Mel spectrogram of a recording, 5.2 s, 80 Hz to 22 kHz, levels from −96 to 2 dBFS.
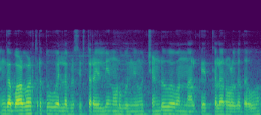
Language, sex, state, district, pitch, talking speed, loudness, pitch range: Kannada, male, Karnataka, Belgaum, 110 Hz, 170 wpm, -19 LUFS, 110-120 Hz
